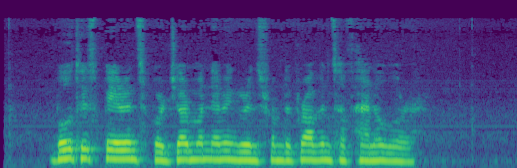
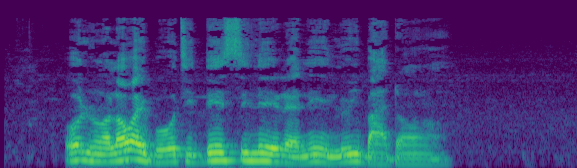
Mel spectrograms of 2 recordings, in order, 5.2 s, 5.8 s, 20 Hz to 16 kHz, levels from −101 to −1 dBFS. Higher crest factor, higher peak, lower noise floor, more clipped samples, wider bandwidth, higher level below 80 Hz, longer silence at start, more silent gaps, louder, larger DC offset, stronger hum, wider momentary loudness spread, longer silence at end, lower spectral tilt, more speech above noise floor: about the same, 14 dB vs 18 dB; about the same, -8 dBFS vs -8 dBFS; second, -58 dBFS vs -73 dBFS; neither; about the same, 11.5 kHz vs 11.5 kHz; about the same, -58 dBFS vs -60 dBFS; second, 0.5 s vs 0.65 s; neither; first, -22 LUFS vs -25 LUFS; neither; neither; second, 7 LU vs 15 LU; second, 1 s vs 1.4 s; about the same, -8 dB/octave vs -7 dB/octave; second, 38 dB vs 49 dB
